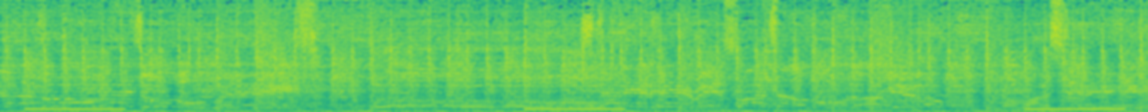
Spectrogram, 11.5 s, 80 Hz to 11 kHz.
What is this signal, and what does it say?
Ringback tone (Europe, 425 Hz), with noise.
